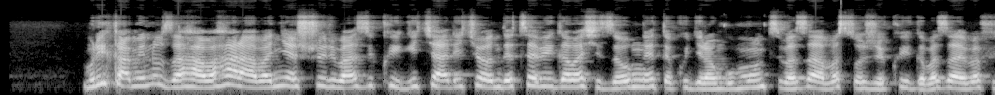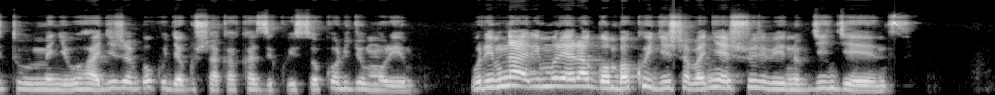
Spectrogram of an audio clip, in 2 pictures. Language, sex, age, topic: Kinyarwanda, female, 18-24, education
